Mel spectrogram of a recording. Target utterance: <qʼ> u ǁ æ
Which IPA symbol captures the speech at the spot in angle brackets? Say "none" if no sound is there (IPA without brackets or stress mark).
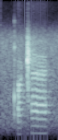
qʼ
